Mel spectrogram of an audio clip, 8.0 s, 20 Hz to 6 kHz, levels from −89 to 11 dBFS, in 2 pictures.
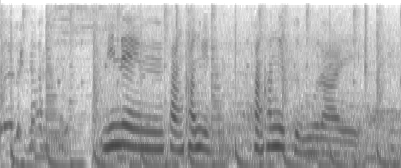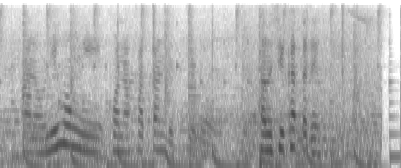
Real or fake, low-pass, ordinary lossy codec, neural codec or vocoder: real; 5.4 kHz; none; none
